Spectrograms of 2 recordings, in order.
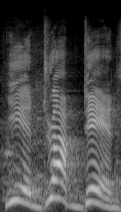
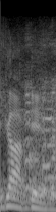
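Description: First: Loud, slow and punched; rude retort. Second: Said in the usual way. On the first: Acted. Cursed sister answering the bear, loud slow rude retort. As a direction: hit every word with insolence.

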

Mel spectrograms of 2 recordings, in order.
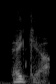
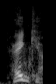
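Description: First: Said in the usual way. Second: A bright, louder second thanks; louder thank you. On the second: Acted. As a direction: thank again, with more gusto.

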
